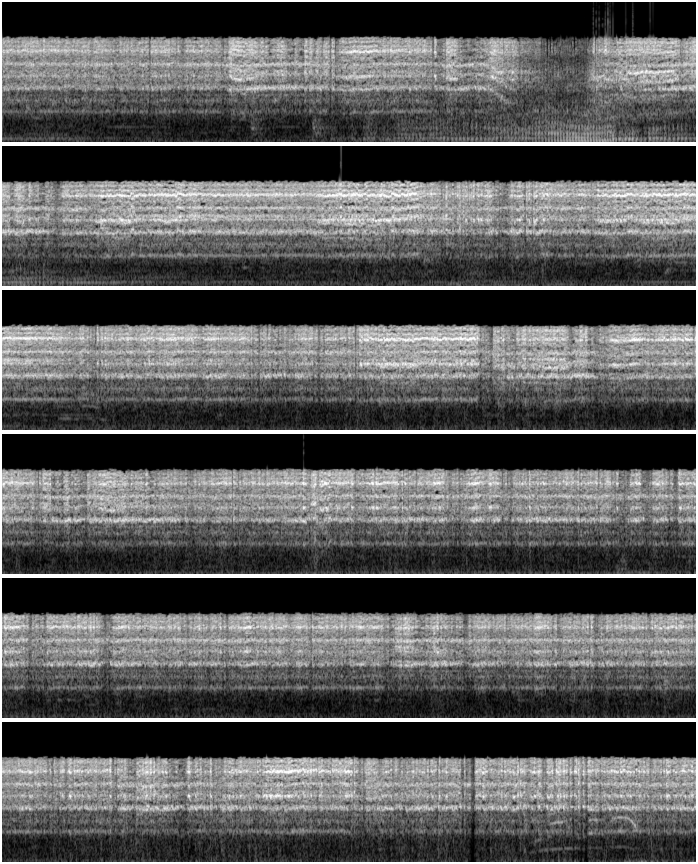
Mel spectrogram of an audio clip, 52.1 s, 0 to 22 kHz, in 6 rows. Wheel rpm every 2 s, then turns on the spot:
230, 230, 230, 80, 210, 230, 220, 230, 220, 230, 230, 220, 220, 230, 230, 230, 230, 230, 230, 230, 230, 230, 230, 230, 230, 230.
none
